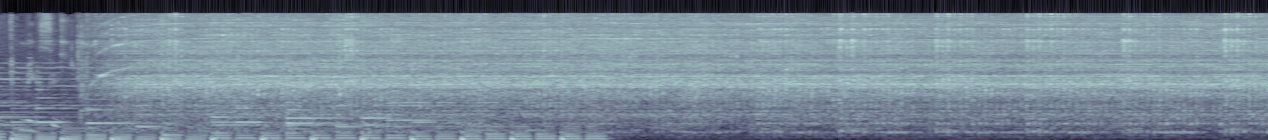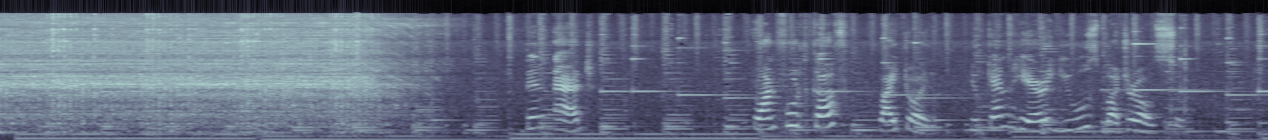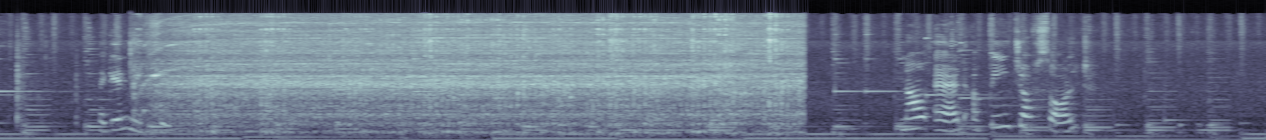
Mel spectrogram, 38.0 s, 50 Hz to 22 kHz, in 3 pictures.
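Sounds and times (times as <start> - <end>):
electric hand mixer whining: 0.0 - 17.2, 26.6 - 33.4.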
